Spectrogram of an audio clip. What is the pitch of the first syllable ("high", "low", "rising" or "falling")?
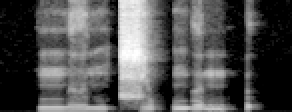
low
